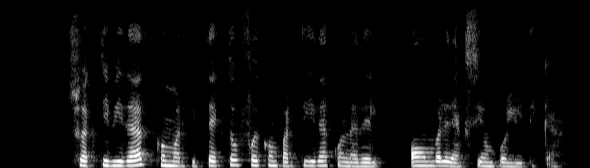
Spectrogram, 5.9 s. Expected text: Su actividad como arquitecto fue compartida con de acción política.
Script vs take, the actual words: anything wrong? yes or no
yes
